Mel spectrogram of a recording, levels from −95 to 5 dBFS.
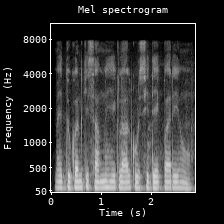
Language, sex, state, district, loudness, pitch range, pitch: Hindi, male, West Bengal, Alipurduar, -17 LUFS, 115-120 Hz, 115 Hz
